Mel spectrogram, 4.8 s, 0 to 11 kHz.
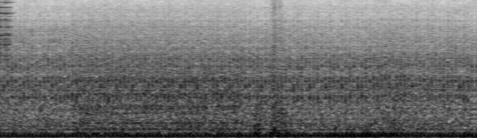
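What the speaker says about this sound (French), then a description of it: "C'est la première fois que je me sers de ce tracteur." A tractor engine idles in Farming Simulator 25 with a low, steady, faint rumble that holds unbroken throughout, no voices over it.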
